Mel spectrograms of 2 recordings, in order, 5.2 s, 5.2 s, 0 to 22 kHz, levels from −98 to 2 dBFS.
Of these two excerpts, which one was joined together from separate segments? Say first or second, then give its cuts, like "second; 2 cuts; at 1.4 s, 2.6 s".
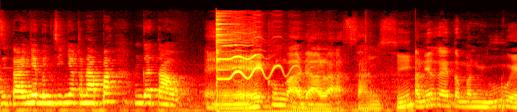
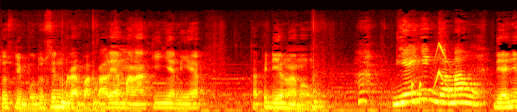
first; 1 cut; at 4.1 s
